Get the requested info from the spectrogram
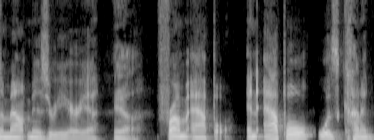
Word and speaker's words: Apol: called himself Apple, A P O L, pronounced Apple.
